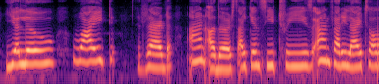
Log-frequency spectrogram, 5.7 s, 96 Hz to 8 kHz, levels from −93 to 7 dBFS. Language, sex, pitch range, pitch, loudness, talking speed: English, female, 240-310 Hz, 260 Hz, -15 LUFS, 135 wpm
